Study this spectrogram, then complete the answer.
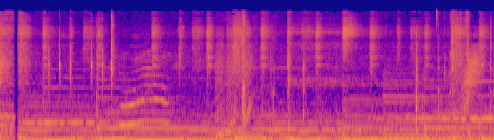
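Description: Cat meowing in the video game A Space for the Unbound, a few short game meows over steady background music with no talk.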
